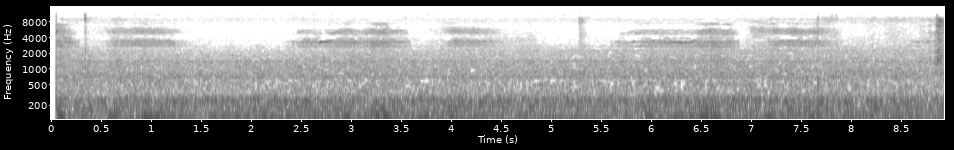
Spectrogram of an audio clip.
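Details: Sleeping beagle snoring: low, steady rumbling breath noise with soft repeating nasal snorts.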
